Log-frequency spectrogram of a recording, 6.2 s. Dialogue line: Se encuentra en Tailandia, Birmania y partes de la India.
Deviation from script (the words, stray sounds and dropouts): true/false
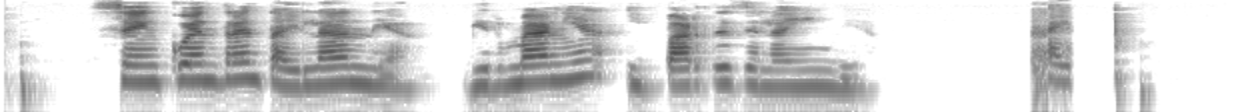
true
